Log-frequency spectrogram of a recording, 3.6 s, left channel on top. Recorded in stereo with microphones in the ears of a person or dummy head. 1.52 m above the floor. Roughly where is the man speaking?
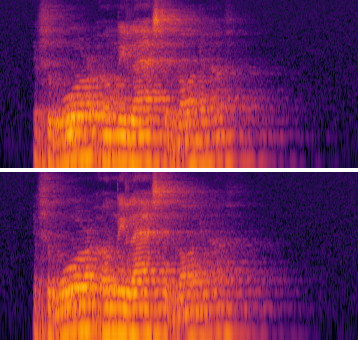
Right.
